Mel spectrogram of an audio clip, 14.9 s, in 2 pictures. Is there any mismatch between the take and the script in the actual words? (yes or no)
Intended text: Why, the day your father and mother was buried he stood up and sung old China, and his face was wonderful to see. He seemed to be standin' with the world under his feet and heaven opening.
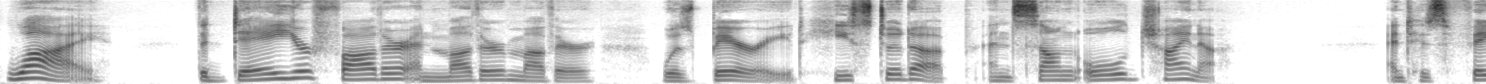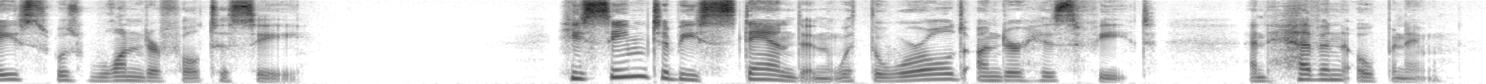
yes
